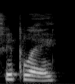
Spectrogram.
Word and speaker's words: Hiplet: So it's pronounced Hiplet. I of course said, did I say Hiplet? Well, it's Hiplet.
